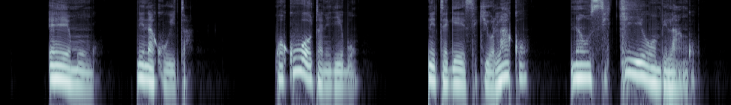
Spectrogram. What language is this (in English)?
Swahili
